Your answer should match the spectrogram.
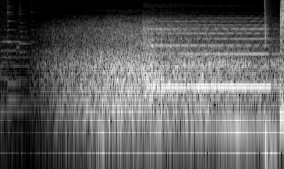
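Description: Ocean surf noise fading in over the first couple of seconds and then holding steady, with soft sustained music notes coming in about halfway through.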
